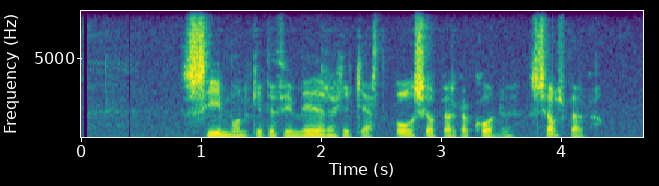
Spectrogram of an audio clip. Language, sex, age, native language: Icelandic, male, 20-29, Icelandic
